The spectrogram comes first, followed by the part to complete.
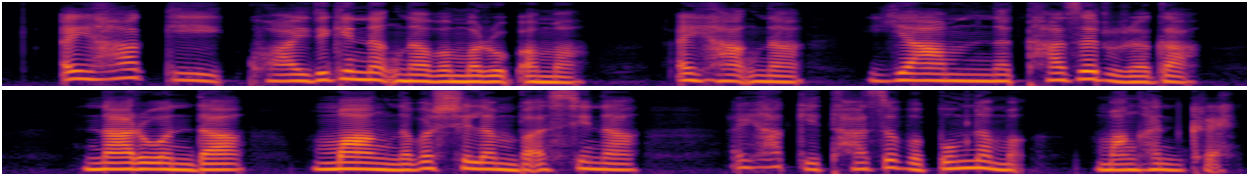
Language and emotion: Manipuri, sad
